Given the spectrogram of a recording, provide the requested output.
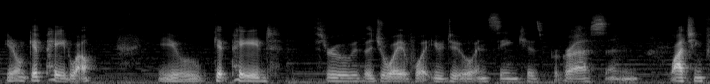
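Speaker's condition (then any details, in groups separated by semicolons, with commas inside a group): No condition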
